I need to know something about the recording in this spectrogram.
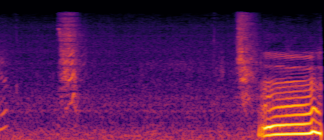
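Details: Nervous little one-eyed shelter dog at Loomade Hoiupaik lets out a loud, rising harmonic whine at the close, preceded by two soft rustling swishes.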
